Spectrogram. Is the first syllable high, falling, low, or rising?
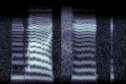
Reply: falling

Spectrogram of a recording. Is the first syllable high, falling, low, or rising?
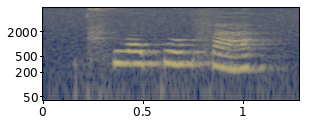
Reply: high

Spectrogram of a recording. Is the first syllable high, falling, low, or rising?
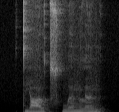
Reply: rising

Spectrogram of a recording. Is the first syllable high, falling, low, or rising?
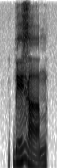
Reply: rising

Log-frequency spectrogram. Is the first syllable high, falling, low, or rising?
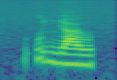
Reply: falling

